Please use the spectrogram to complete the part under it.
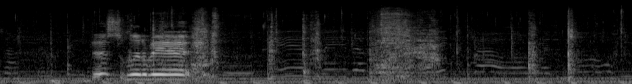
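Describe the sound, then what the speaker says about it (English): Spoon stirring about two cups of shredded cheese with canned chicken in a skillet to melt it, a soft scraping and gentle sizzle beneath a steady hum, with a brief spoken remark over it. "stir this up so you can melt it"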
